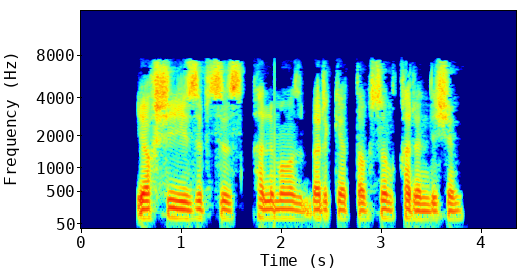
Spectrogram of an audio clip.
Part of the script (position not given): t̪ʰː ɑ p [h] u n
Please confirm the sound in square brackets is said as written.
no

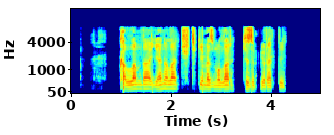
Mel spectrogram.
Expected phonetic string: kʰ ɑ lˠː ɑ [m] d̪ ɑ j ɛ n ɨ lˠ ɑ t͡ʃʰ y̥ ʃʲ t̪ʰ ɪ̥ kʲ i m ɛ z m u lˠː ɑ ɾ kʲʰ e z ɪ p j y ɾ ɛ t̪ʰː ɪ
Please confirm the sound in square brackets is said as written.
yes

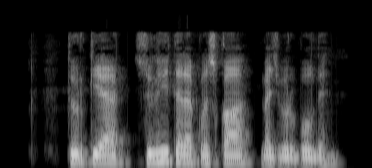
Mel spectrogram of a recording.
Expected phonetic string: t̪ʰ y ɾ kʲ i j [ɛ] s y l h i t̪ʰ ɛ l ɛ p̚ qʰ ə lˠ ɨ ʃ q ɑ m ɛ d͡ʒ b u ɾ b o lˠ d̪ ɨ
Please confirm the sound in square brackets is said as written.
yes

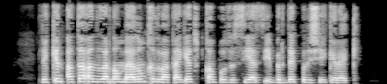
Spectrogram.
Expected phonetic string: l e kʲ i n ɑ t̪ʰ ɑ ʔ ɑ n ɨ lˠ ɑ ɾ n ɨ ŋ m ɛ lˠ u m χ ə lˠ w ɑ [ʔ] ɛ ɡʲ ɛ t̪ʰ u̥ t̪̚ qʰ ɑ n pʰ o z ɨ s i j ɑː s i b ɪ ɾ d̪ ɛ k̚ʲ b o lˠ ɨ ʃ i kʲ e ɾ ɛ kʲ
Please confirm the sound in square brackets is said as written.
no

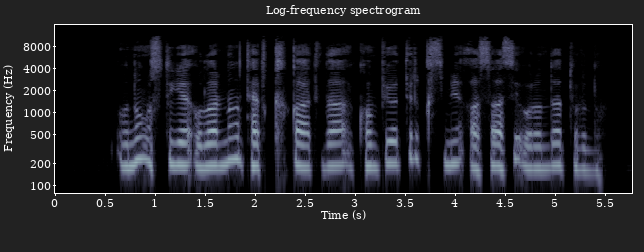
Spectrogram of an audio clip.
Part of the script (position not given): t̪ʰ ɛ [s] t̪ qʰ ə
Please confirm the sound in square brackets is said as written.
no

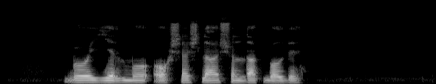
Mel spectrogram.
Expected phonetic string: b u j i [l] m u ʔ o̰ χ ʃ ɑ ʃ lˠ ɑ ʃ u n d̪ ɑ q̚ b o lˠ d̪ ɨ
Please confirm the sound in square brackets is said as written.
yes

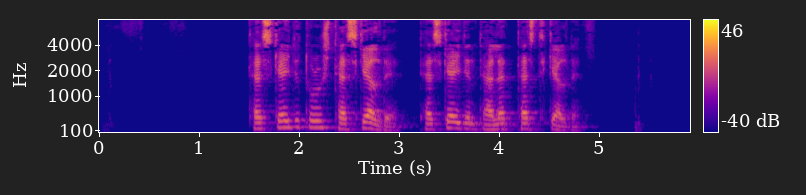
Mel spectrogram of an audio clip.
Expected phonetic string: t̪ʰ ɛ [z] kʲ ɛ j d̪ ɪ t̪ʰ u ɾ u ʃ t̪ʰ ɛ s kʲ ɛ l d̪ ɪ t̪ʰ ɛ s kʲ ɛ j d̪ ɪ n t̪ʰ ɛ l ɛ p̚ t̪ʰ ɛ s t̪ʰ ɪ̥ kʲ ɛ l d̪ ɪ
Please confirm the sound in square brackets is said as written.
no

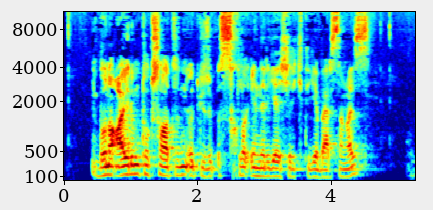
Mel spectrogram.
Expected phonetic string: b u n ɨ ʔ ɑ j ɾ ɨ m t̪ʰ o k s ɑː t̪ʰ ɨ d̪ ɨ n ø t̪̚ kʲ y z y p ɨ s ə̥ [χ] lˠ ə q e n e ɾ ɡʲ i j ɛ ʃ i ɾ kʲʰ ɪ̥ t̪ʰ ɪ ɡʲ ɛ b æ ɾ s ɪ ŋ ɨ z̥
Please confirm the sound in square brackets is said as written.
yes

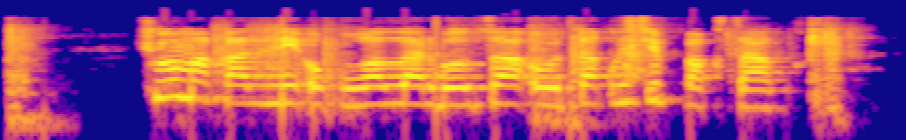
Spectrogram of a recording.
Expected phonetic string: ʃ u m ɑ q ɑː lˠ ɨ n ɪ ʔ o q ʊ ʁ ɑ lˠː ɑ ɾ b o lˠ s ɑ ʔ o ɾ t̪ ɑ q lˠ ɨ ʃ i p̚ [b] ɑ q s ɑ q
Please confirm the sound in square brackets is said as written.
yes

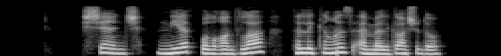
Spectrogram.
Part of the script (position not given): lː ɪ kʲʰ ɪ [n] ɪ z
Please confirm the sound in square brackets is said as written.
no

